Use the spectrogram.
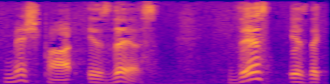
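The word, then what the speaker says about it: mishpat (מִשְׁפָּט): It's pronounced mishpat. M-I-S-H-P-A-T. And it occurs better than 400 times in the Old Testament.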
